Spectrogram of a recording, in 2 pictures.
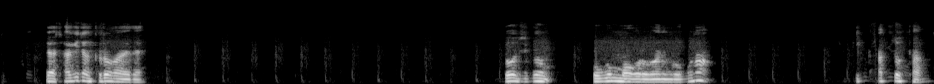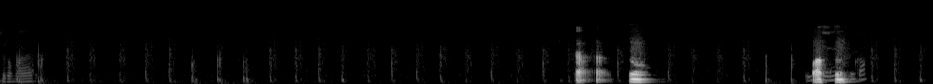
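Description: Footsteps thud quickly on dry ground.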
